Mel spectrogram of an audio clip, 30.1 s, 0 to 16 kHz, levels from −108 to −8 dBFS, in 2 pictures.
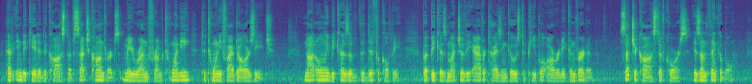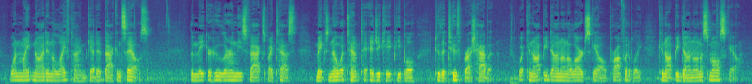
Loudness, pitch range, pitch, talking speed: -20 LUFS, 105-120 Hz, 115 Hz, 170 wpm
